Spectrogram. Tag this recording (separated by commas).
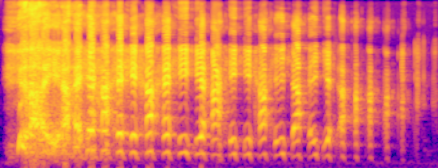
Laughter, Human voice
